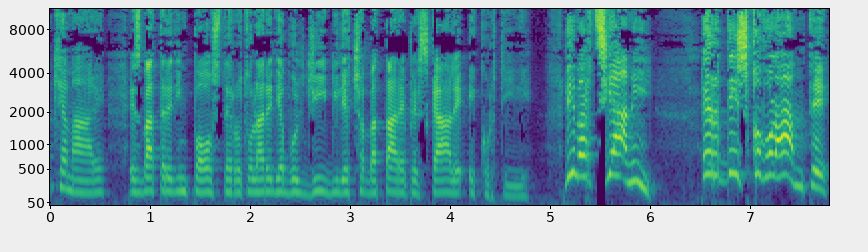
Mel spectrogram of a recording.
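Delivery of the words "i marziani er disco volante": high, slow, loud Roman crowd cries; startled neighbours shouting out; excited shouting. Acted. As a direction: yell it up at the sky. Crowd yelling at the sky.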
